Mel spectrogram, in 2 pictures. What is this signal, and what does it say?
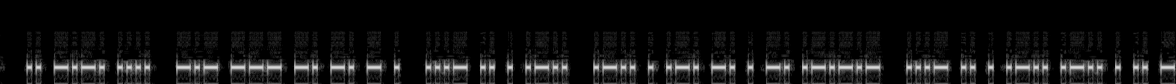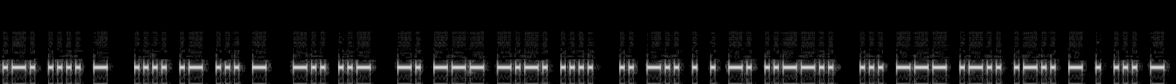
Morse code, heard as a keyed tone, about 27 wpm, 800 Hz, with radio noise. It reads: ICH KONNTE VIEL LERNEN. VIELLEICHT HAST DU NOCH IDEEN? SOLLTEST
